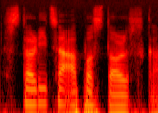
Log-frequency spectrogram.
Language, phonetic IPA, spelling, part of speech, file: Polish, [stɔˈlʲit͡sa ˌːpɔˈstɔlska], Stolica Apostolska, proper noun, Pl-Stolica Apostolska.ogg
